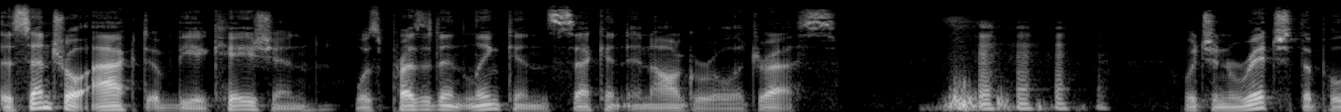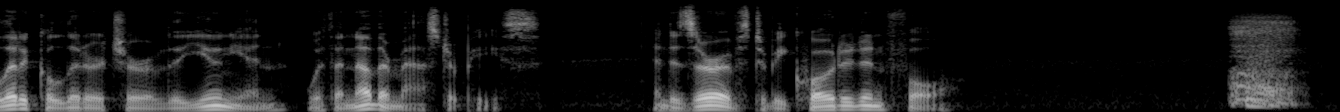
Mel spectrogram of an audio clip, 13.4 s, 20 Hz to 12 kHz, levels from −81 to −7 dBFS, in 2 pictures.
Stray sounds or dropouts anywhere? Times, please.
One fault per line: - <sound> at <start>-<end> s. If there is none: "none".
- laugh at 4.6-5.6 s
- sniff at 12.8-13.3 s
